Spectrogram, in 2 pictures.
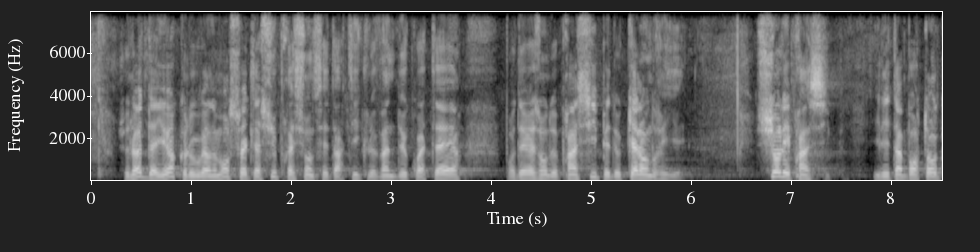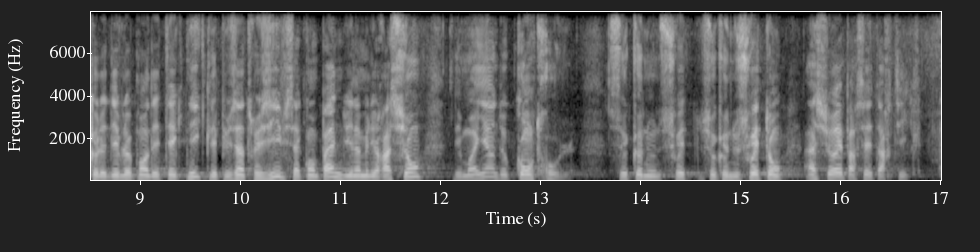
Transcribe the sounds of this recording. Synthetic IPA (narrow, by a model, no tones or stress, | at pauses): ʒ̥ənɔt̪̚d̪ajœʁkələɡuvɛʁnəmɑ̃swɛt̪lasypχɛsjɔ̃d̪əsɛt̪aʁt̪ikləvɛ̃t̪̚d̪økwat̪ɛʁ | puʁd̪eʁezɔ̃d̪əpχɛ̃siped̪əkalɑ̃d̪ʁije | syʁlepχɛ̃si̥p | ilɛt̪ɛ̃pɔʁt̪ɑ̃kələd̪evlɔpmɑ̃d̪et̪ɛknikleplyzɛ̃t̪χyzifsakɔ̃paɲd̪ynameljɔʁasjɔ̃ | d̪emwajɛ̃d̪əkɔ̃t̪χol | səkənuswɛt̪ɔ̃asyʁepaʁsɛt̪aʁt̪ikl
